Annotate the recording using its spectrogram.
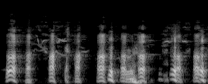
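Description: Laughter: a run of quick chuckles, about six short pulses a second.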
